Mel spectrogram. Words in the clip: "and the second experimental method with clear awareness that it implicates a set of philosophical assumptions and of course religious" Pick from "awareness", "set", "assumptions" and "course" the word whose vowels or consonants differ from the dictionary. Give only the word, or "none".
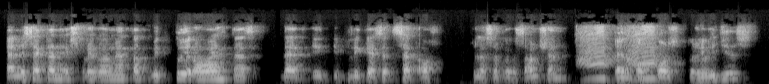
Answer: assumptions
